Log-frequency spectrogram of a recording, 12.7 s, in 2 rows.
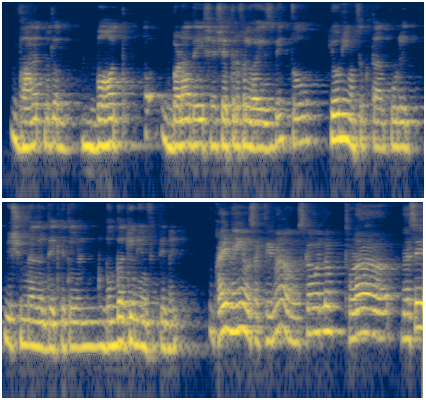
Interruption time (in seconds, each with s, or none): none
